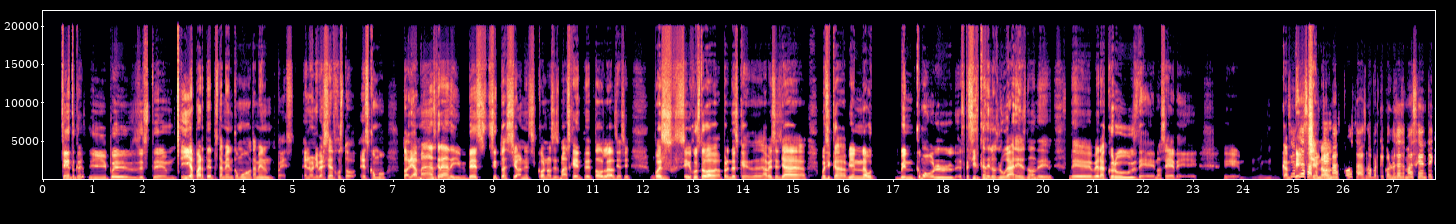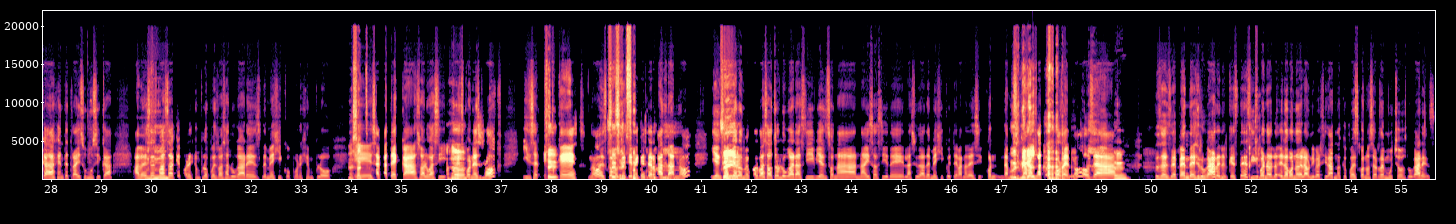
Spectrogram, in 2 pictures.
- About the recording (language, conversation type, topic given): Spanish, podcast, ¿Cómo ha cambiado tu gusto musical con los años?
- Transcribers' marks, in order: other background noise; laughing while speaking: "Sí"; unintelligible speech; in English: "nice"; laugh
